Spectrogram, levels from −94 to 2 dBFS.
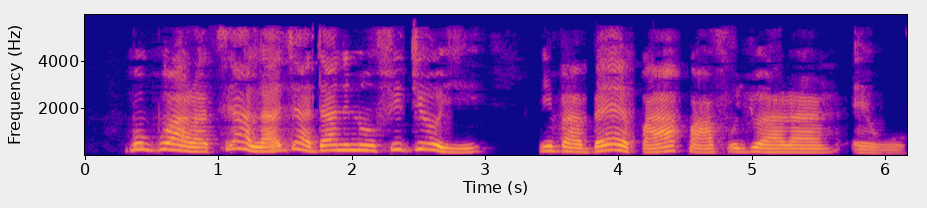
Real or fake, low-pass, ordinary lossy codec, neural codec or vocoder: real; 5.4 kHz; AAC, 24 kbps; none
